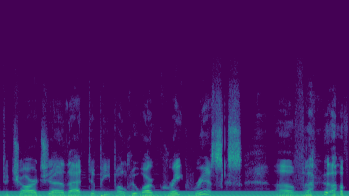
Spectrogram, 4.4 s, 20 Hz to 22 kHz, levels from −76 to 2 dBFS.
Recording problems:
electrical hum; noticeable; throughout; 60 Hz, 10 dB below the speech

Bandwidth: 15.5 kHz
